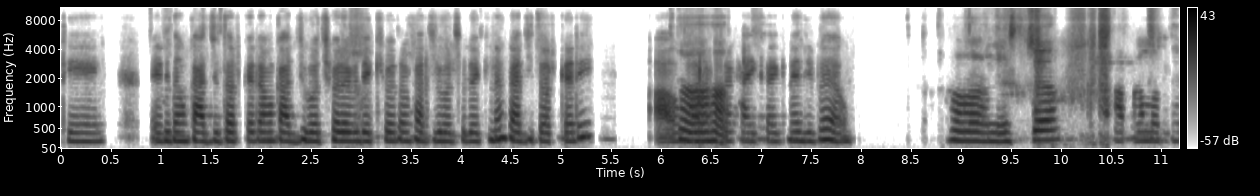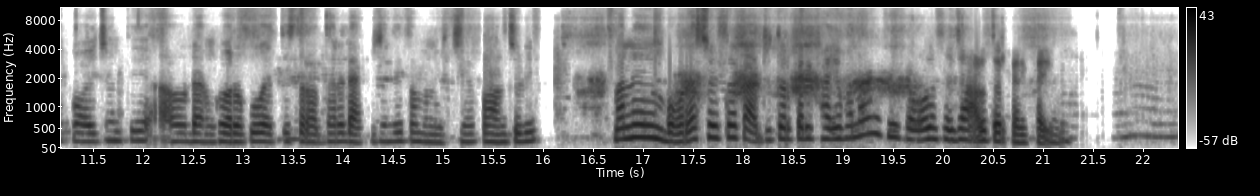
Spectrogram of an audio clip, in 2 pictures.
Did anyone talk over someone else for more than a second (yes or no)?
no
